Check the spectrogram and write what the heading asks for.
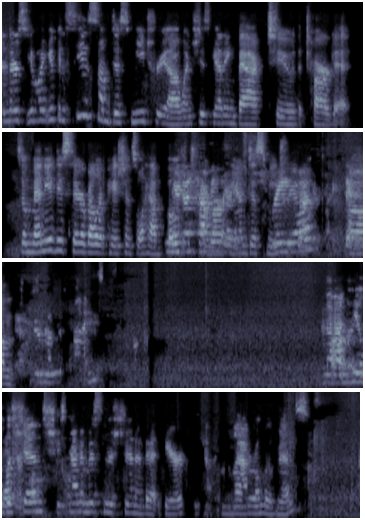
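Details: Adult woman speaking; normal speech.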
